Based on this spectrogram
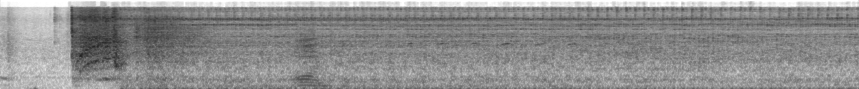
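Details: Rusi RFI motorcycle that would not run due to faulty side stand sensor (disabling fuel pump and starter button); fuel pump hums, starter whirs, engine fires at once and idles smoothly and evenly; normal start.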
